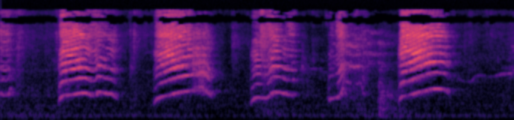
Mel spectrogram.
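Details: Baby Australian magpies begging as their mother feeds them, seen close up: five loud nasal squawks, each rising then levelling off, coming about every two-thirds of a second with brief gaps between.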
